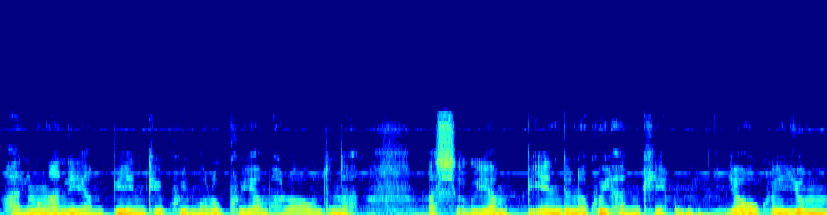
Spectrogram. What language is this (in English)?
Manipuri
